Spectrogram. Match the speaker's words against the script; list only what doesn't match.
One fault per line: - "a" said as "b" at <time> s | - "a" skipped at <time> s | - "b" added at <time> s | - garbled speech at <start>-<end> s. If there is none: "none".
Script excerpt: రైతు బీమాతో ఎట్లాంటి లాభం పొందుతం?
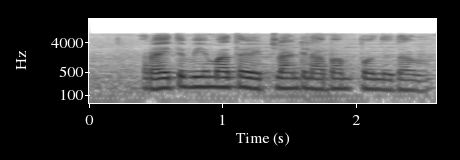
none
